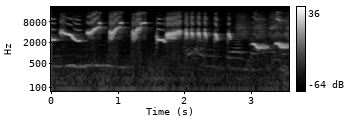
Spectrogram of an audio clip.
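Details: White-rumped shama singing 'gacor full tembakan': varied loud whistled phrases, some slurred downward, some clipped and rapid, over a faint steady low tone.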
